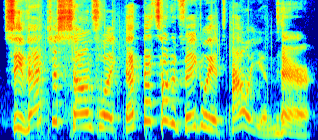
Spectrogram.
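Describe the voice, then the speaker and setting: A game streamer giving rambling, animated playthrough commentary with sardonic asides. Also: high voice, moderate pace. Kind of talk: playthrough commentary with fan-dub character reading. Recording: music behind the voice. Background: game music.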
